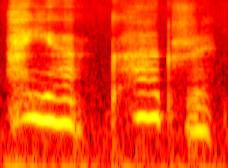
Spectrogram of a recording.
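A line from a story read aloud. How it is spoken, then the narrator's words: Pleading. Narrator (Russian): взмолилась Елена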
